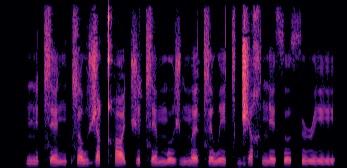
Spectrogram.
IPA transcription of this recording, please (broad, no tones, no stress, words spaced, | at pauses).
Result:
nʏt͡sɛŋ t͡sɔwʒeqʰɔ t͡ʃot͡sɛ moʒ mɜt͡səwet͡s d͡ʒɜχneθoθ ɹe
